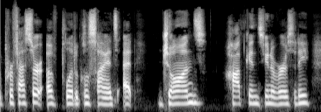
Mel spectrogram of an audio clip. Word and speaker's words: Johns Hopkins: of political science at John's Hopkins University had to make sure to pronounce the S there and a senior fellow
